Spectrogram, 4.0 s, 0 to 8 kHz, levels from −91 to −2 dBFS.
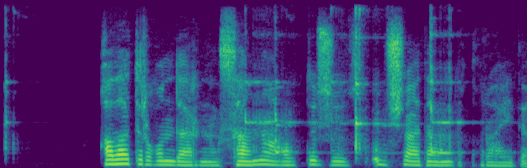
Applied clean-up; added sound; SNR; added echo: neural mask model RNNoise.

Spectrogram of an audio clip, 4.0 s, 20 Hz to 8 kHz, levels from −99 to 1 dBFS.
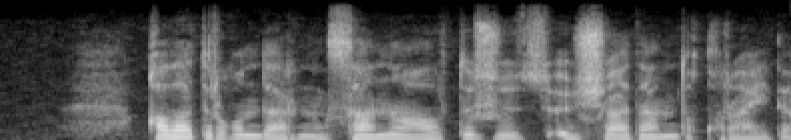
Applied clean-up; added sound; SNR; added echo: none; none; none; none.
